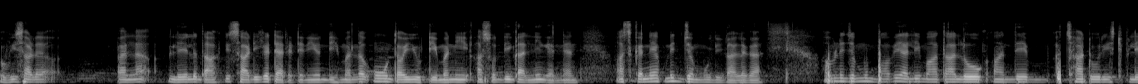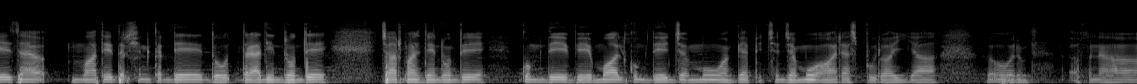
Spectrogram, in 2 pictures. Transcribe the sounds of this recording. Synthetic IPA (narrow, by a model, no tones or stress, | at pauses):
oːʋiːsaːɽaː | pɛːlã̰ːleːld̪aːkʰt̪iːsaːɖiːkəʈɛːɾɪʈəɾiːɦʊ̃nd̪iːmət̪ləbõːt̪ãːjuːʈiːməniːʔəsoːd̪iːɡəlnĩːkənenə̰skəɾnẽːəpneːd͡ʒəmːũːd̪iːɡəlːɡaːə̰pneːd͡ʒəmːũːbaːʋeːaːliːmãːt̪aːloːkãːnd̪eːətːʃʰaːʈuːɾɪsʈpleːsɛː | mãːt̪eːd̪əɾʃənkəɾd̪eːd̪oːt̪ɾɛːd̪ɪnɾõːnd̪eːt͡ʃaːɾpə̃t͡ʃd̪ɪnɾõːnd̪eː | kʊmd̪eːʋeːmaːlkʊmd̪eːd͡ʒəmːũːəɡɛːpɪːt͡ʃʰeːd͡ʒəmːũːaːɾəspuɾaːijaː | oːɾ | ə̰pnaː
